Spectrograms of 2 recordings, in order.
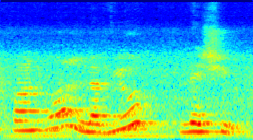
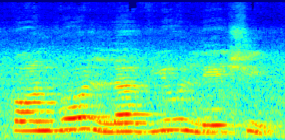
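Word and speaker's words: Convolvulaceae: इसको 3 बार में तोड़ के पढ़िए, फिर आराम से इसको पढ़ पाइएगा, ठीक है। अगला है आपका सोलेनेसी, ठीक है।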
